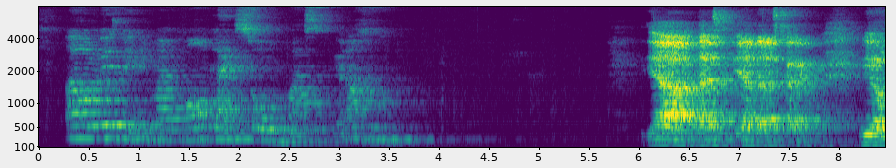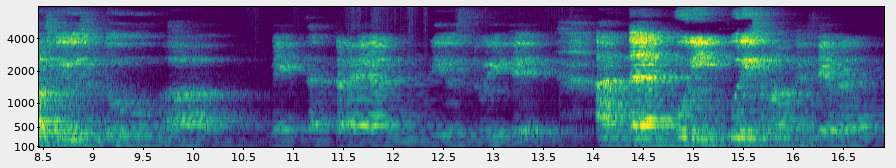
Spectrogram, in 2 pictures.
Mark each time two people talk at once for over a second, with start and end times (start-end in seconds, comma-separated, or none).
none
